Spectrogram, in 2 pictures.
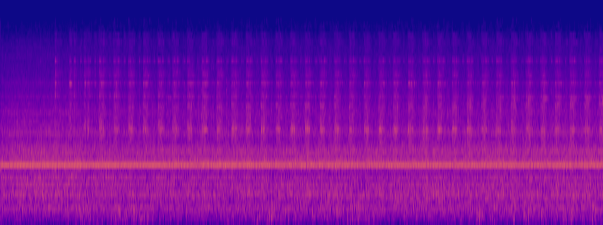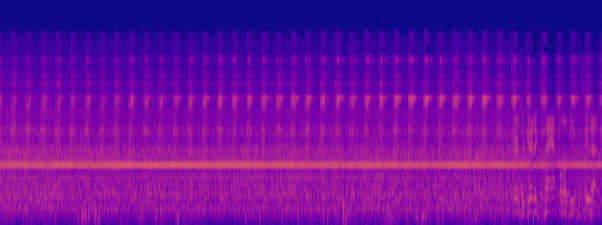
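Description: Metal lathe boring the hub of a cast iron pulley: the boring bar cuts with a steady high-pitched ring and a quick regular pulsing. The cut is uneven over patches of rough casting, and the bar's tip is flexing.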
